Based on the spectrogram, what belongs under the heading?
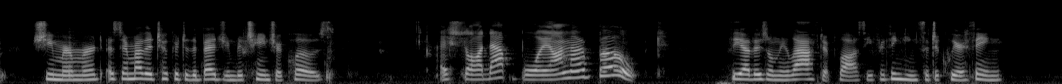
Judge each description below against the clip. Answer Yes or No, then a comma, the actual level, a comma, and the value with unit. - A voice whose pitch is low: No, high, 230 Hz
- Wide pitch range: No, average, 2.8 semitones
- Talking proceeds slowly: No, average, 185 wpm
